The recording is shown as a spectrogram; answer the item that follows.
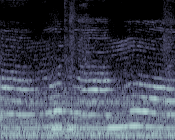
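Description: A young child's voice singing a wordless tune in drawn-out, gently wavering notes.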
